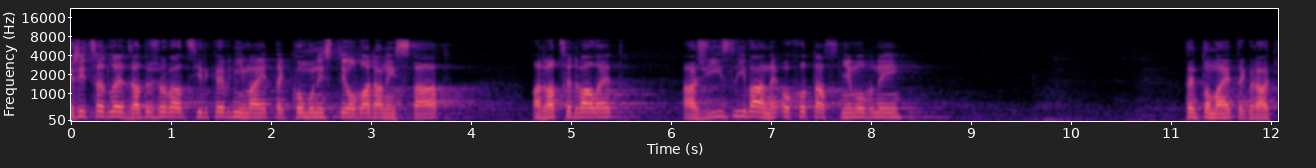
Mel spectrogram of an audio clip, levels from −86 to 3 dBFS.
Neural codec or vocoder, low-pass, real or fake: none; 7.2 kHz; real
